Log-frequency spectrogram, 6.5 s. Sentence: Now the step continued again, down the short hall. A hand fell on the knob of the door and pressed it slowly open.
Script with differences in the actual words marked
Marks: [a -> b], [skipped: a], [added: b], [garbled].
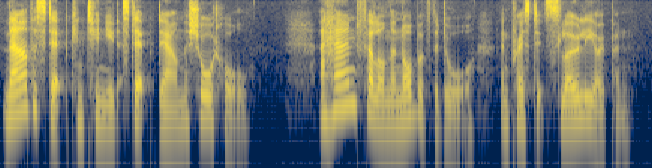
Now the step continued [again, -> step] down the short hall. A hand fell on the knob of the door and pressed it slowly open.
